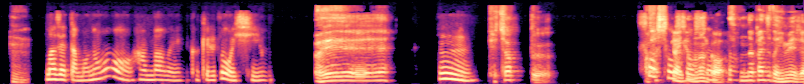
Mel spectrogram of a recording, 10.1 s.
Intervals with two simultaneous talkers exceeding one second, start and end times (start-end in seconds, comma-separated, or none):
8.0-9.3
